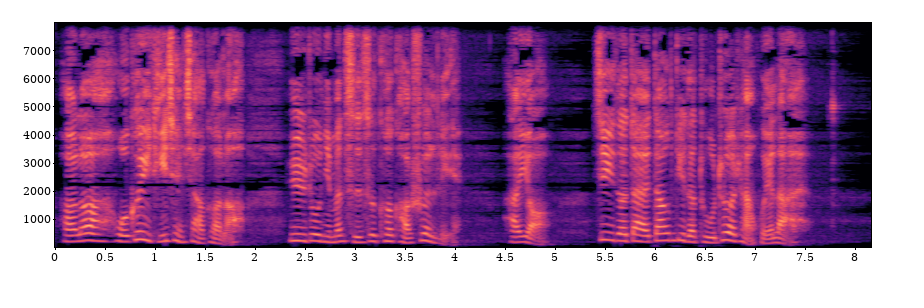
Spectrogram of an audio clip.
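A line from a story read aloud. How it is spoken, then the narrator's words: Laughing. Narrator (Chinese): 罗老师笑道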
